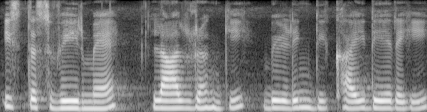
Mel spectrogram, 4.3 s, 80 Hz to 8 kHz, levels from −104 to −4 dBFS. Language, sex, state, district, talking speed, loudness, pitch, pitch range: Hindi, female, Himachal Pradesh, Shimla, 140 wpm, -18 LUFS, 195 Hz, 190-205 Hz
